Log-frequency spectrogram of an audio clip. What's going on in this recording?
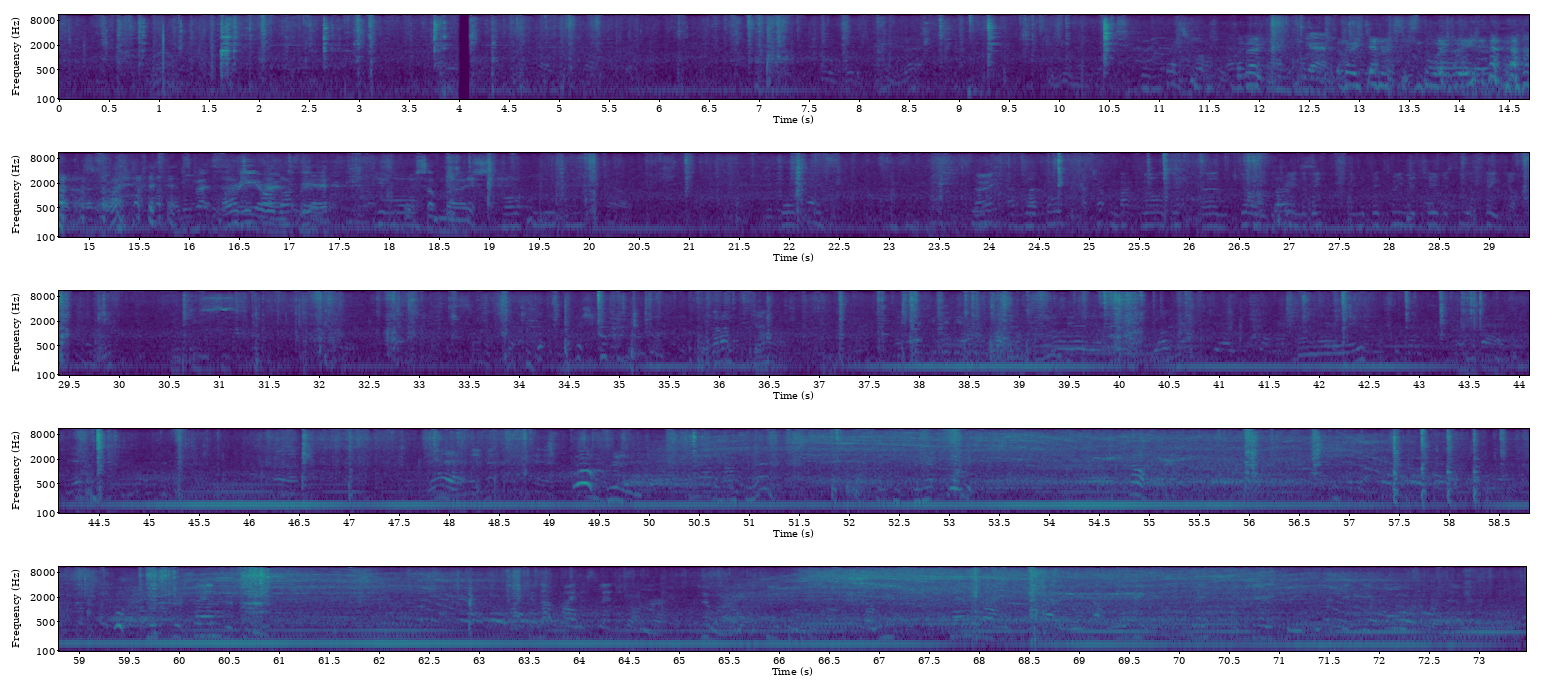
Working party clearing a churchyard
This was a recording of a group of friends working late one evening clearing a church yard in Newcastle upon Tyne.
It's more general ambience, you can hear some of the digging going on as well as the general chatter.
evening, men, spades, talking, working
